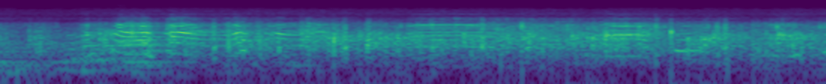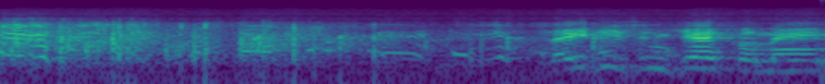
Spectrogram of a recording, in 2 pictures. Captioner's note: applauding; child crying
